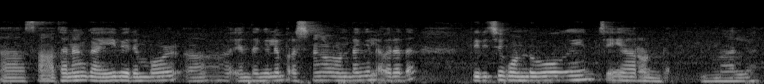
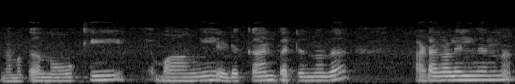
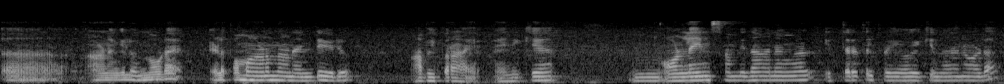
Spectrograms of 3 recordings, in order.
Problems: none marked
